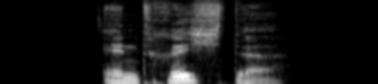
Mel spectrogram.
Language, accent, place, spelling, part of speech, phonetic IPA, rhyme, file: German, Germany, Berlin, entrichte, verb, [ɛntˈʁɪçtə], -ɪçtə, De-entrichte.ogg
- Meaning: inflection of entrichten: 1. first-person singular present 2. first/third-person singular subjunctive I 3. singular imperative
